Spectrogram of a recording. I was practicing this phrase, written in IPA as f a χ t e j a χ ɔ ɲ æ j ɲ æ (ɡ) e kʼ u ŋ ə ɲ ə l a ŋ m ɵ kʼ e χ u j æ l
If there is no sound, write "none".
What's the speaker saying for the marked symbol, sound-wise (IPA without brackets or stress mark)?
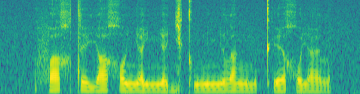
ɟ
